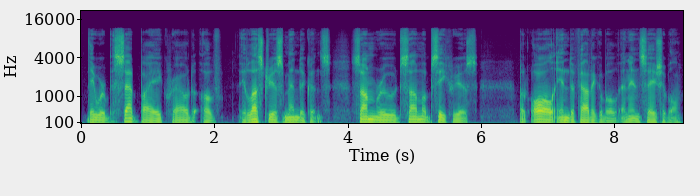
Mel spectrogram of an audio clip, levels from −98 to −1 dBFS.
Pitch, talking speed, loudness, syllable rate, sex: 85 Hz, 120 wpm, -20 LUFS, 4.5 syllables/s, male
